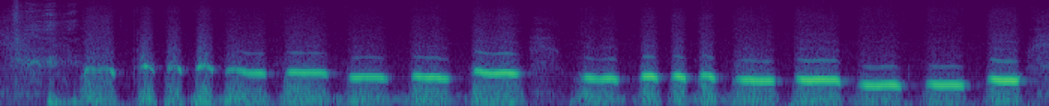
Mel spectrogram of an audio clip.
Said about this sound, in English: And I guess I got to do the whistle thing.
